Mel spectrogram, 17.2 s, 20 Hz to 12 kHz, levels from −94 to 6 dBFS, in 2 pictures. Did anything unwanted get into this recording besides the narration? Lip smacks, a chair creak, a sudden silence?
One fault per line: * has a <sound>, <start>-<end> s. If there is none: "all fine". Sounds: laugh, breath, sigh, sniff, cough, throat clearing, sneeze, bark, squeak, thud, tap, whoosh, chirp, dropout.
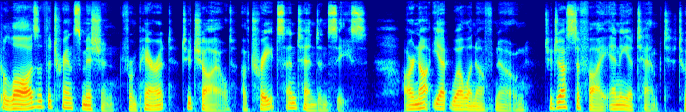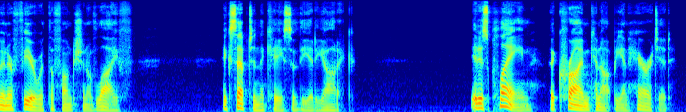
all fine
